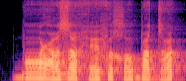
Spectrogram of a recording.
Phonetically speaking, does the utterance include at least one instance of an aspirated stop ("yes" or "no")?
no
